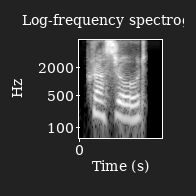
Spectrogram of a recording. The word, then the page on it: crossroad: Indian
